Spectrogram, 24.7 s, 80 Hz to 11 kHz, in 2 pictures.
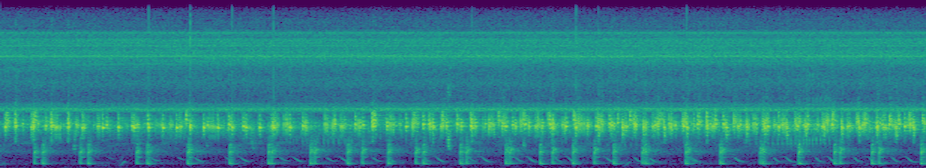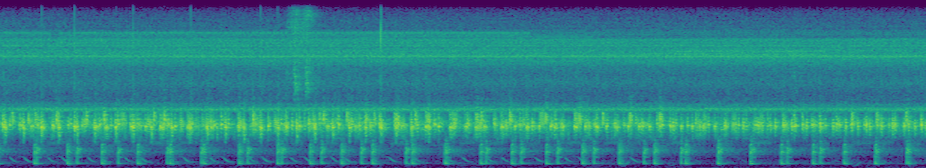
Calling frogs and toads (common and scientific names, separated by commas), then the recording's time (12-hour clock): blacksmith tree frog (Boana faber), Cochran's lime tree frog (Sphaenorhynchus surdus), Bischoff's tree frog (Boana bischoffi), Leptodactylus latrans, Physalaemus cuvieri, Scinax perereca
8:30pm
